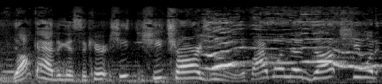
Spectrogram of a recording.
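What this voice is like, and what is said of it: New York or New Jersey accent. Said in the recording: “This is clearly a New York or New Jersey accent.”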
